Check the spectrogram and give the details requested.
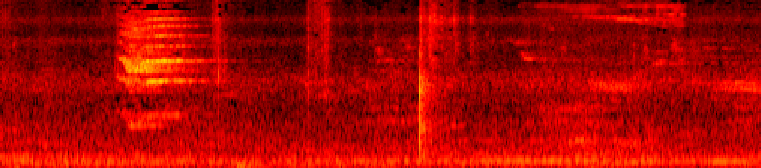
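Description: A short bird squawk about a second in and a single sharp click near three seconds, over a faint steady low hum.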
